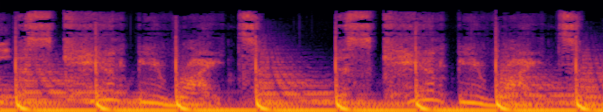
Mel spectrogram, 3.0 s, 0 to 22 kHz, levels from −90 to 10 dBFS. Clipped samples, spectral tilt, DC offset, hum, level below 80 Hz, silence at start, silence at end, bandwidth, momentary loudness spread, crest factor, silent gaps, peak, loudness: under 0.1%; -5.5 dB/octave; under 0.1%; none; -16 dBFS; 0 s; 0 s; 16 kHz; 1 LU; 12 dB; none; -2 dBFS; -15 LUFS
